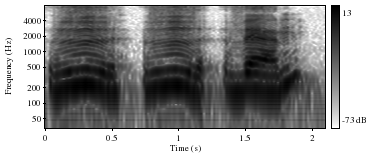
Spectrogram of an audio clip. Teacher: the chunk I see at the beginning of my word th it makes the voiced sound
